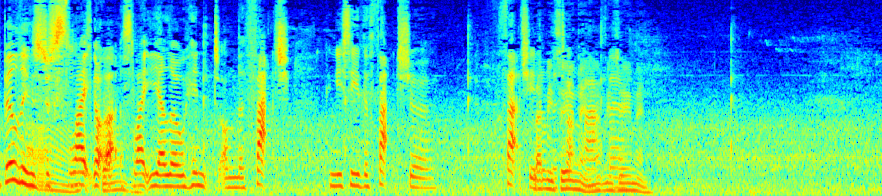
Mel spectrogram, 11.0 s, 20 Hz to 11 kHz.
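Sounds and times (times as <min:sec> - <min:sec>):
low outdoor rumble: 0:00.0 - 0:09.3.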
